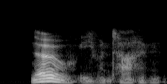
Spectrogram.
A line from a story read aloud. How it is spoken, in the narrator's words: the tall man replied softly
